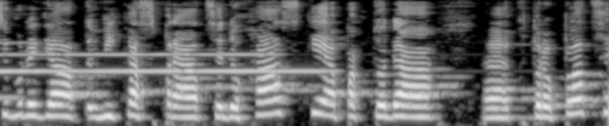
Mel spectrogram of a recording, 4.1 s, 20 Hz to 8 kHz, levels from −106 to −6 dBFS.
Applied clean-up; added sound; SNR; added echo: classical method Wiener filter.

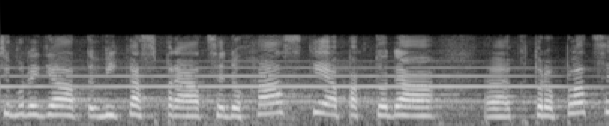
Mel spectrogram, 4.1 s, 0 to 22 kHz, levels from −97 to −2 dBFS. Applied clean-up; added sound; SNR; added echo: none; Wind instrument, woodwind instrument; 9 dB; none.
